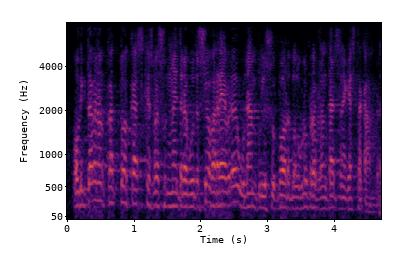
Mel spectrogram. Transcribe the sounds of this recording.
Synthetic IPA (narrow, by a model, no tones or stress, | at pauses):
əlˠd̪ik̚t̪amə̃nəlˠat̪ːokaskəzβasuɡmɛnt̪ɾəəβut̪əsioβarɛβɾəunamplisupɔɾt̪̚d̪əlˠɣɾuprəpɾəzənt̪anzənəkɛst̪əka̰mbɾə̰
